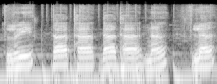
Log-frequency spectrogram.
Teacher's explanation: लृ, त, थ, द, ध, न, ल और दंत शकार का उच्चारण स्थान दंत होता है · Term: दंत्य वर्ण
